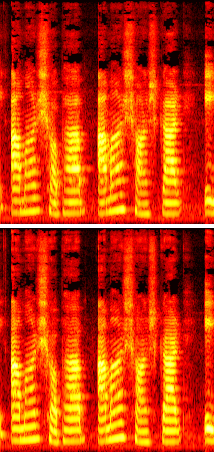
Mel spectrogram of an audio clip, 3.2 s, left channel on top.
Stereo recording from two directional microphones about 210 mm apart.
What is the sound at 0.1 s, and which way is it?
Speech, 45° right (ahead or behind).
